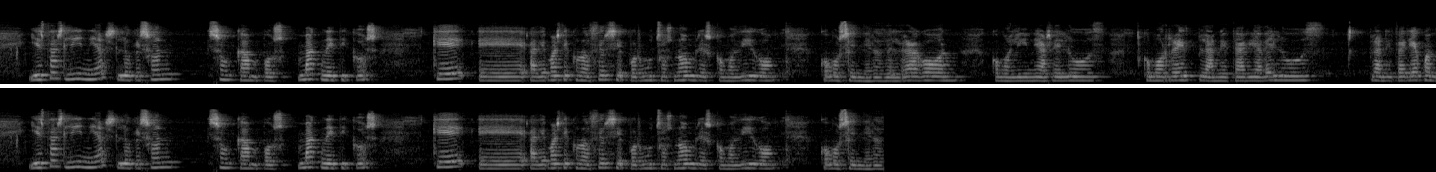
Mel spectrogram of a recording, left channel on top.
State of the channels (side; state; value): right; drops out; at 8.8 s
